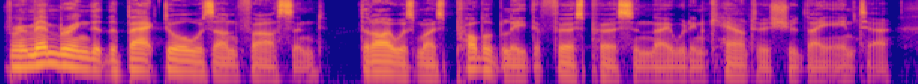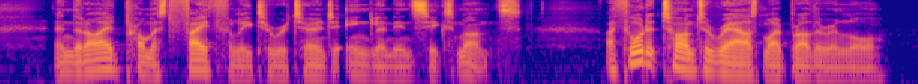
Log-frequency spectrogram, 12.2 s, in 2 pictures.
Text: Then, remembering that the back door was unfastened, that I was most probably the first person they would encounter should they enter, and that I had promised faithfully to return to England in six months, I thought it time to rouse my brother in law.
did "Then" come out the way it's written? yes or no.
no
